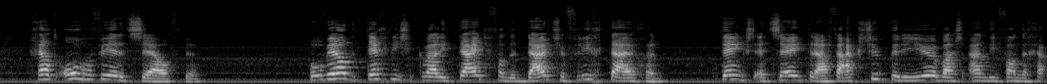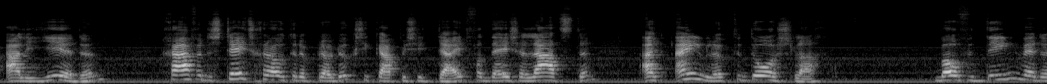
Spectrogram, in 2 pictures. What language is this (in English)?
Dutch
